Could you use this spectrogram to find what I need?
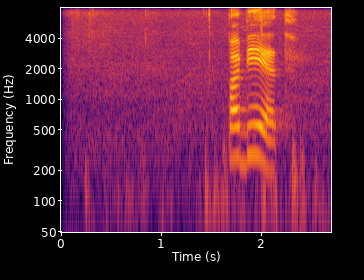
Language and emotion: Russian, positive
